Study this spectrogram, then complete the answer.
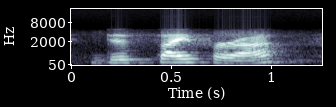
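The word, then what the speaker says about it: Deciphera: did get it right we do pronounce the name of the company as decipher up something that people do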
